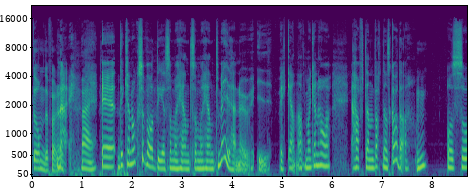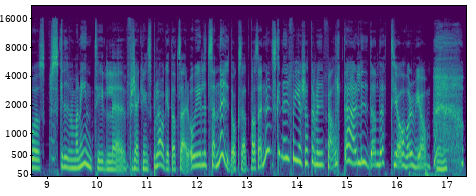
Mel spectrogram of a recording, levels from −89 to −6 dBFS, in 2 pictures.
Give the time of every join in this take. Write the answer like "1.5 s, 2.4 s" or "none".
6.4 s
